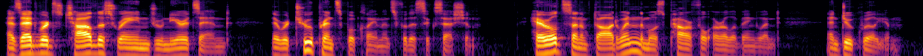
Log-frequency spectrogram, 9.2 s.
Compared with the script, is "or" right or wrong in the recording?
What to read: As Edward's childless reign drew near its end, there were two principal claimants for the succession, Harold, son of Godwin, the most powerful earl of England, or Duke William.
wrong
